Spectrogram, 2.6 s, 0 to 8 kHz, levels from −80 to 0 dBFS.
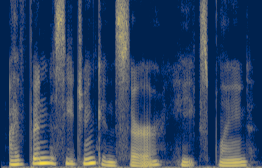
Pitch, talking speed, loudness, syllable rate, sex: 185 Hz, 205 wpm, -16 LUFS, 5.0 syllables/s, female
